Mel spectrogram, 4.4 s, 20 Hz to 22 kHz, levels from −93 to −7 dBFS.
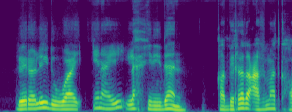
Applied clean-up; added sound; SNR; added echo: neural mask model DeepFilterNet 3.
